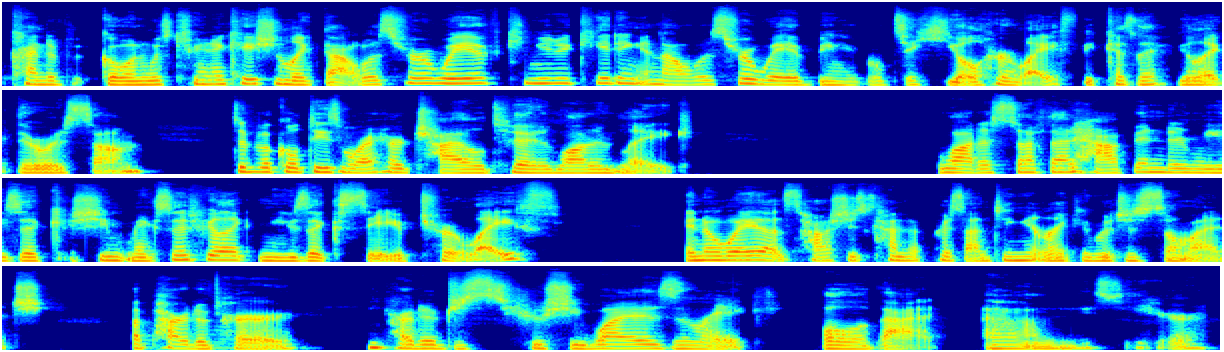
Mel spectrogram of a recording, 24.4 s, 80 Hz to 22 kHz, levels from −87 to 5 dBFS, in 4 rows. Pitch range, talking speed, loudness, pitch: 165-195 Hz, 225 wpm, -20 LUFS, 180 Hz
